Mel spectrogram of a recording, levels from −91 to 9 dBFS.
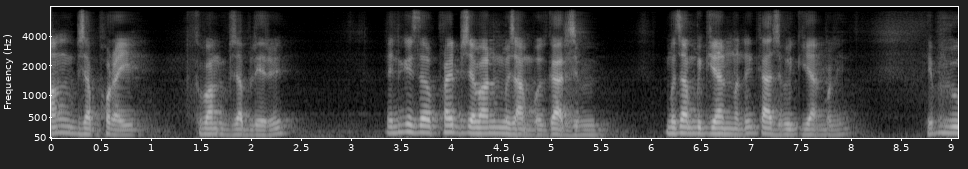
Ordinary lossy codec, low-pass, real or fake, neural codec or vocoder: none; 7.2 kHz; fake; codec, 16 kHz, about 1 kbps, DyCAST, with the encoder's durations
